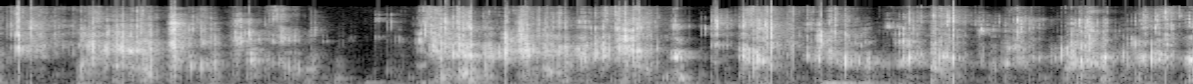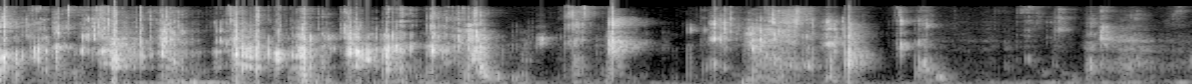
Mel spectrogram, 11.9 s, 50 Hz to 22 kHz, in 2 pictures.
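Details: Dense, continuous crunching and tearing as Kotetsu, a male American Bully born 2016, eats raw meat and bones in a small indoor space. The chewing is rapid and gritty, broken by a few short gaps.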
